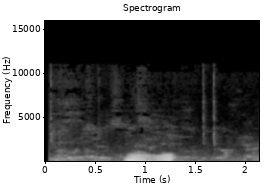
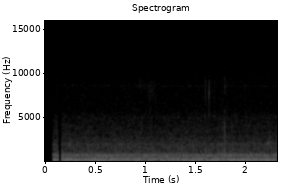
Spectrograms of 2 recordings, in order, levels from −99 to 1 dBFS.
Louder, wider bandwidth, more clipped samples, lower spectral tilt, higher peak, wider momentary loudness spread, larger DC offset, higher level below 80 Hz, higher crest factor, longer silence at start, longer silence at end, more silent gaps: first, -25 LUFS vs -62 LUFS; about the same, 10.5 kHz vs 10.5 kHz; neither; first, -9.5 dB/octave vs -6.5 dB/octave; first, -8 dBFS vs -48 dBFS; first, 25 LU vs 1 LU; neither; first, -48 dBFS vs under -90 dBFS; first, 20 dB vs 14 dB; about the same, 0.05 s vs 0.05 s; about the same, 0 s vs 0 s; neither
